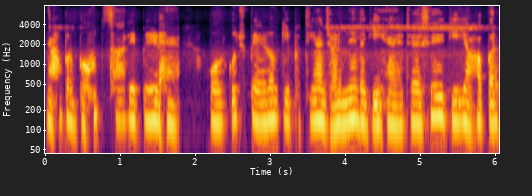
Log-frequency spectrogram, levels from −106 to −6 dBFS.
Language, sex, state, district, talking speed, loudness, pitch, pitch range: Hindi, male, Haryana, Rohtak, 180 wpm, -20 LUFS, 135 Hz, 130-140 Hz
